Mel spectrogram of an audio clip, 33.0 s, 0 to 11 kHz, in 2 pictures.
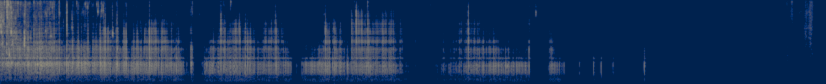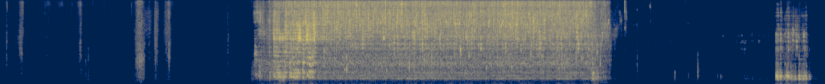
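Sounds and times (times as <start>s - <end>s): urinal flushing water rush: 0.0s - 2.0s, 21.6s - 28.8s.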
